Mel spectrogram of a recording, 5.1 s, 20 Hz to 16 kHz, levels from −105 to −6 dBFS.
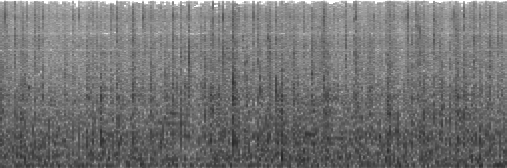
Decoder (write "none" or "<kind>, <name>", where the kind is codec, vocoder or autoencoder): none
